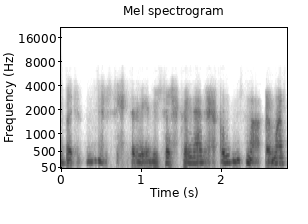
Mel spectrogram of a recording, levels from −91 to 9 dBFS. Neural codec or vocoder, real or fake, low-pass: codec, 16 kHz, 0.5 kbps, FreqCodec, smaller model; fake; 7.2 kHz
